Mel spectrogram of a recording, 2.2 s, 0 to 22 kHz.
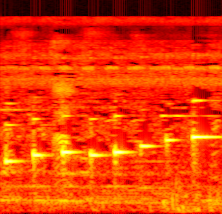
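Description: Bowman CX350 digital piano playing a single-note melody, about four notes a second, climbing step by step higher in pitch.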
